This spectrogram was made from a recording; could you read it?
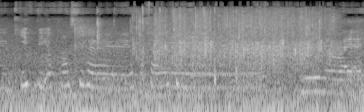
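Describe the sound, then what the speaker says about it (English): Audience applause greeting a guest speaker at a university mental health talk: steady, dense clapping filling the room throughout, with crowd murmur and a voice speaking over it. "Give big applause to her."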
